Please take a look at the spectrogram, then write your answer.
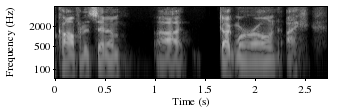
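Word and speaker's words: Marrone: in him uh Doug Marone I I keep wanting to say Doug Monroe because I keep hearing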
